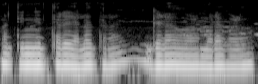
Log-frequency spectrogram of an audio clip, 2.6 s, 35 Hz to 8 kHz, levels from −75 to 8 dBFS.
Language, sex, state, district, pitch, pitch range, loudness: Kannada, male, Karnataka, Koppal, 120 Hz, 115-120 Hz, -13 LUFS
